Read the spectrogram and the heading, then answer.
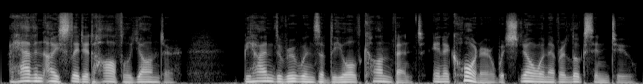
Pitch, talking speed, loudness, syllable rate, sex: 115 Hz, 205 wpm, -19 LUFS, 5.9 syllables/s, male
